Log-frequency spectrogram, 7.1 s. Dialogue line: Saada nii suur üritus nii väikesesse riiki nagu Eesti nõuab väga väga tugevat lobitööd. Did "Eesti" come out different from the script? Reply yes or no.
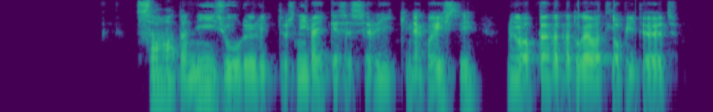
no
